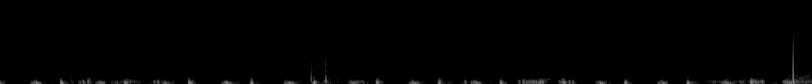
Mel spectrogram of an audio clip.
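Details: Strong, regular low thumps at about 95 beats a minute, a tad fast after jumping in place; fast heartbeat after exercise.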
